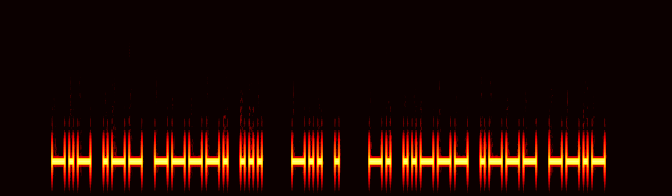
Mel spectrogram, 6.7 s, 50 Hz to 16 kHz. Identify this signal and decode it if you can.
Morse code, heard as a keyed tone, about 28 wpm, 700 Hz. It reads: KW9S DE N2JQ
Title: USA Callsign DE Callsign - 4 Characters - 28wpm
